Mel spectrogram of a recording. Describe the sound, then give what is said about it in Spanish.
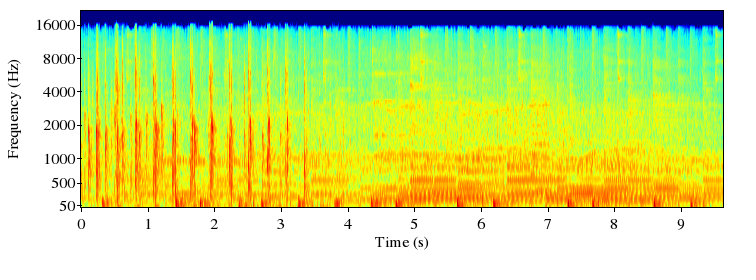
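Quick, rhythmic, sharp clapping fills the first few seconds as applause ends a program, then fades as sustained music with a steady beat takes over for the rest. “Con un aplauso terminamos el programa.”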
